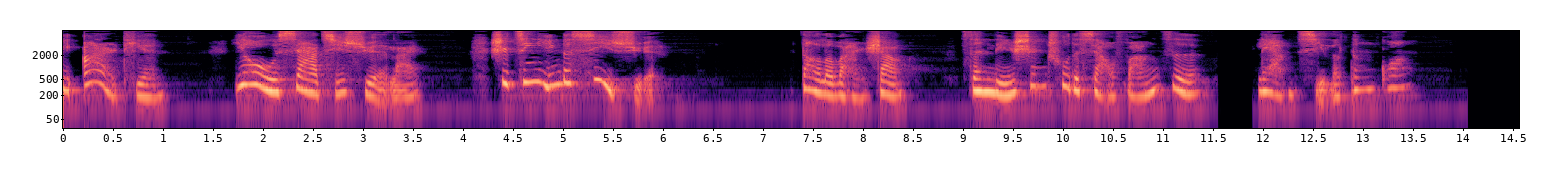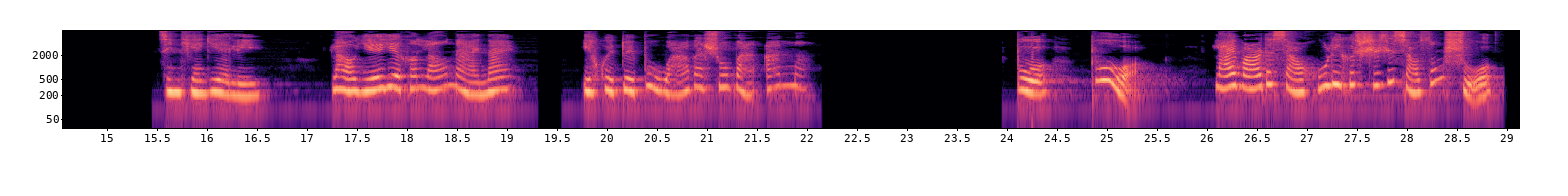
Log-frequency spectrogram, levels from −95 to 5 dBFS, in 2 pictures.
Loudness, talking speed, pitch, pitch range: -16 LUFS, 135 characters per minute, 245 Hz, 190-310 Hz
